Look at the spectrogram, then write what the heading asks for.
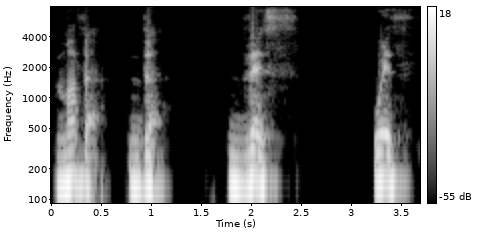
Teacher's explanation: Opuesto al sonido the, tengo vibración en mis cuerdas vocales, por lo tanto es un sonido voiced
